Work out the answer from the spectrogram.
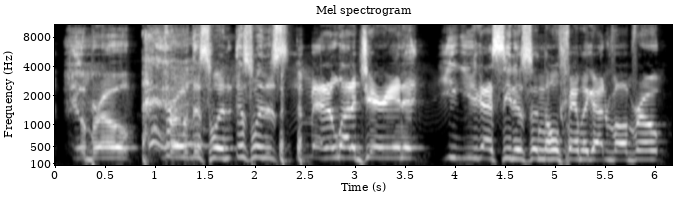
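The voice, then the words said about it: Stoner college bro voice. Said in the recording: “a college co-ed trying to tell you about the episode in between holding bong hits ... you're supposed to read them in that accent”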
